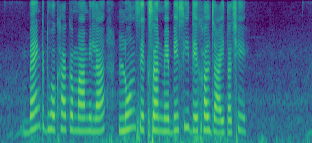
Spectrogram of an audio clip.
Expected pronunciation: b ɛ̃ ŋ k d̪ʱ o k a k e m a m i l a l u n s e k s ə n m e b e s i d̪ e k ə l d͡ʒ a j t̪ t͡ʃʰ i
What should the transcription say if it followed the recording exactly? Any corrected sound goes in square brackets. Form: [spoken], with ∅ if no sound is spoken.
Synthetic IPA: b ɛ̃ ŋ k d̪ʱ o [kʰ] a k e m a m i l a l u n s e k s ə n m e b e s i d̪ e [kʰ] ə l d͡ʒ a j t̪ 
